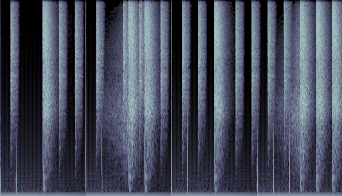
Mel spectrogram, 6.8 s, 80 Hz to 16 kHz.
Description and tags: Dusbteploop 140BPM 7
drum, dubstep, hat, hi, loop, shaker, snare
